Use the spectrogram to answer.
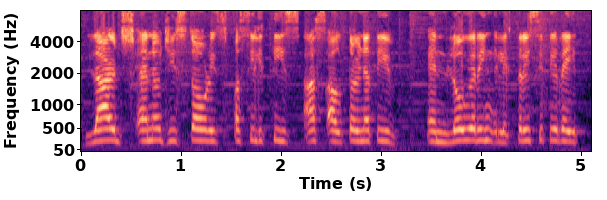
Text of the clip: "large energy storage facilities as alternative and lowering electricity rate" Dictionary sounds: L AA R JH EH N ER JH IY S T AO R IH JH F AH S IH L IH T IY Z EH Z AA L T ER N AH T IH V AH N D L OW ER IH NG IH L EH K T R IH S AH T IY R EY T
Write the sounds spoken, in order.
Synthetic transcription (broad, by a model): L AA R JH EH N ER JH IY S T AO R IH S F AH S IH L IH T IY S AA S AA L T ER N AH T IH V AH N D L OW ER IH NG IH L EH K T R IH S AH T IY R EY T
